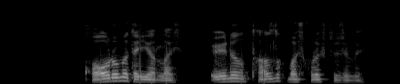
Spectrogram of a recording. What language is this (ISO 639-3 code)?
uig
